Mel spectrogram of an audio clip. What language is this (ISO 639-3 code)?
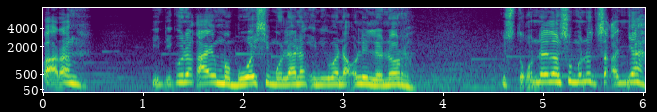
fil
